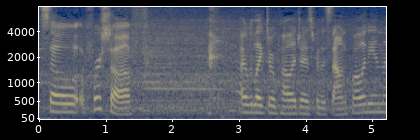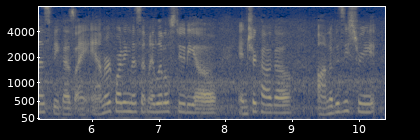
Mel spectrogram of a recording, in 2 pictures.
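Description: A woman in her thirties hosting a casual solo podcast, chatty and giggling nervously, recorded in low-quality audio in a small studio on a busy street. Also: moderate pace, gravelly. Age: 30s. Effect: low-quality audio with street noise. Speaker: podcast host. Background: traffic and air-conditioner hum.

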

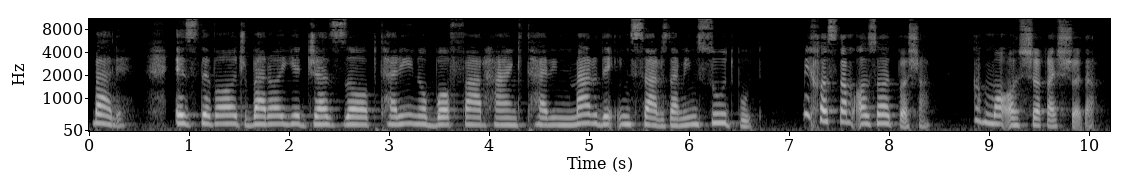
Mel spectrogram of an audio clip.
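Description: A woman's voice: on the high side, darkish tone, lightly acted. Woman voicing a brooding, proud man murmuring. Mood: regretful.

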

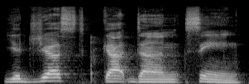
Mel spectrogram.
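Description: A young man co-hosting a casual chat, telling a story with lively acted-out quotes. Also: drawn-out words. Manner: animated storyteller, acts out quotes in a high voice. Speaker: podcast co-host.

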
